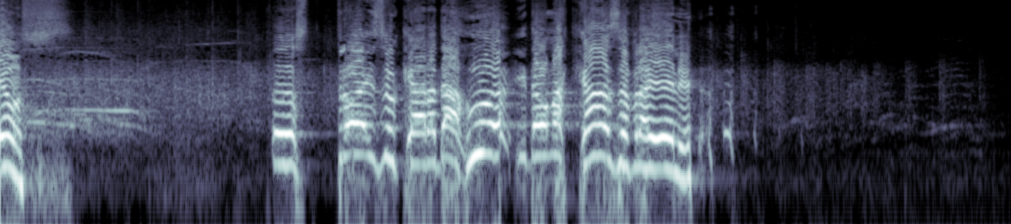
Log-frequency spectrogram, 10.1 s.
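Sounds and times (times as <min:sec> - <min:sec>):
speech: 0:00.0 - 0:00.5, 0:02.7 - 0:07.2
audience applause: 0:00.7 - 0:04.1, 0:06.7 - 0:09.9
laughter: 0:06.8 - 0:07.7.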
